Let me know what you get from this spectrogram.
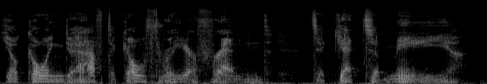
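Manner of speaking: gravelly, creaky monster voice. Voicing a character who stabs a player, in Venom's voice. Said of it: "he actually says it in Venom's voice".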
